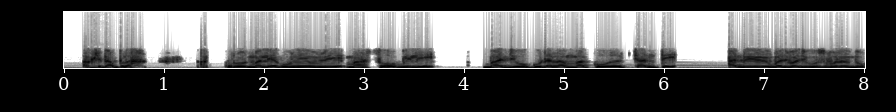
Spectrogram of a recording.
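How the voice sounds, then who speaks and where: Speaking at a fairly quick pace with a Malaysian accent, this voice has lively intonation and very even loudness. Long, frequent pauses break up the speech while music plays in the background. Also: man, fairly high pitch for a man. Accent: Malaysian Malay. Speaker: caller, former university student. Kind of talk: casual storytelling. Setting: phone call. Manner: rambling, casual.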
